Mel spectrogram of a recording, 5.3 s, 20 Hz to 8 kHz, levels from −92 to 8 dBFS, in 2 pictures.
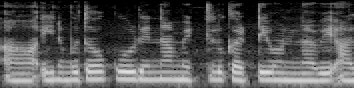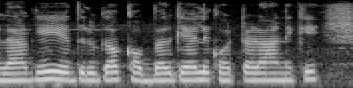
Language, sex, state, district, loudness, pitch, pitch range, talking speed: Telugu, female, Andhra Pradesh, Chittoor, -14 LUFS, 210 Hz, 200-220 Hz, 125 wpm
